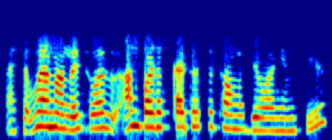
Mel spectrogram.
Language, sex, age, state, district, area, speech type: Kashmiri, female, 30-45, Jammu and Kashmir, Ganderbal, rural, conversation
